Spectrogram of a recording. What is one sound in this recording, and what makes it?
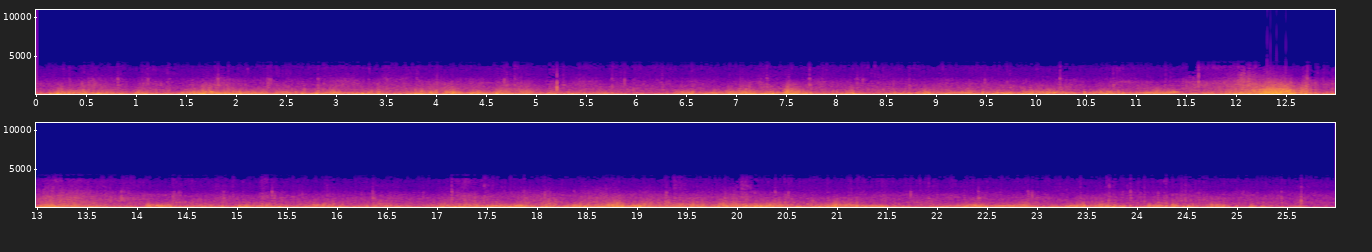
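Wind buffets and rumbles loudly against a moving bicycle.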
